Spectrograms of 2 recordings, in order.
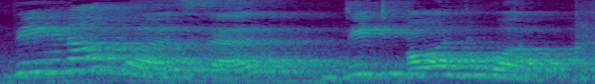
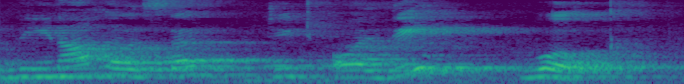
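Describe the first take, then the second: First: Said in the usual way. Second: Slower, spaced-out teacher's reading; slow repetition. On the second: Shown as a demonstration. Teacher repeating an example sentence for the class, slow and measured. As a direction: read it slowly, phrase by phrase.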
